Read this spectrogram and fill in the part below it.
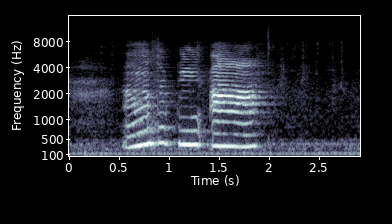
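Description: A young girl speaks in a high, sing-song voice close by.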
